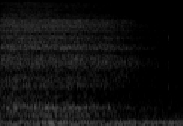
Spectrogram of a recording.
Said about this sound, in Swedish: Ta nu ett djupt andetag in genom näsan där du fyller mage och bröstkorg.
